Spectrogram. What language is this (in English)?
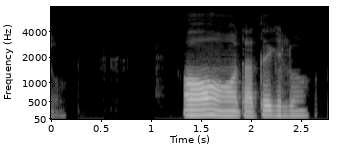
Assamese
